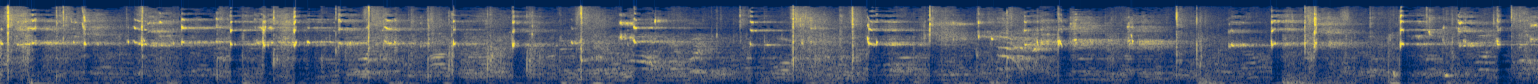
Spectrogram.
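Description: Rackets smack a shuttlecock back and forth.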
